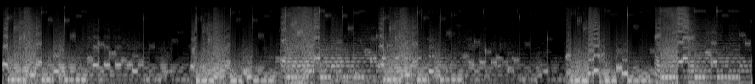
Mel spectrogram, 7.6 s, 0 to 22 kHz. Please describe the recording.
Water in the Cpu
industrial, loops, cpu, loop, fruity, robot, synthesizer, water, 64bpm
